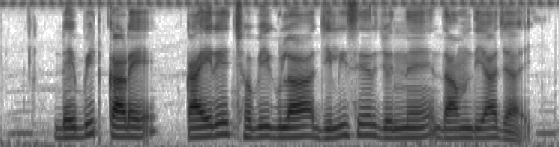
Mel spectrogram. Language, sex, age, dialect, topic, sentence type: Bengali, male, 18-24, Jharkhandi, banking, statement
